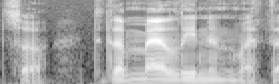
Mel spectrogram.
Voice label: "melin", Welsh

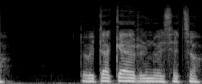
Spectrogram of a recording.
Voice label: "geer", Welsh

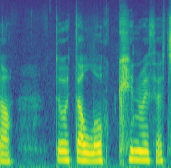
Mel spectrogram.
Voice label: "lwc", Welsh

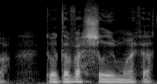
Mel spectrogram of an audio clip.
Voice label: "fesul", Welsh

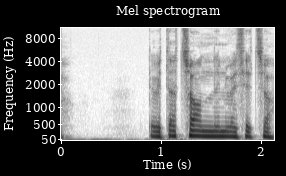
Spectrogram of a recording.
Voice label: "ton", Welsh

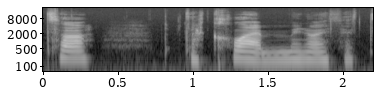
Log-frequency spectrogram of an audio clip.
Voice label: "clem", Welsh

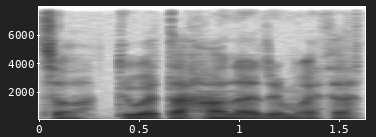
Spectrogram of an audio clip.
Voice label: "hanner", Welsh

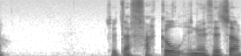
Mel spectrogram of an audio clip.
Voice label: "ffagl" Welsh

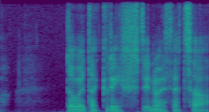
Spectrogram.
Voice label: "grifft", Welsh

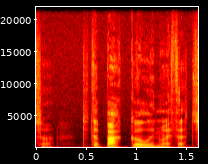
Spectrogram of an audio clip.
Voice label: "bagl", Welsh

